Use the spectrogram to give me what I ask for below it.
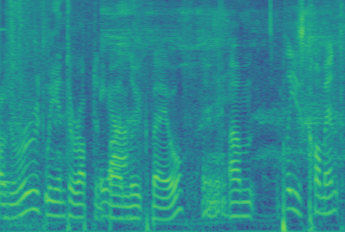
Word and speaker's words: Bale: Yeah, and if you want to find me on social media, it's Luke, and then B-A-L-E, Bale. Hey, Bale, Bale, B-A-L-E. Sure it is. That's not how it's spelled, everybody.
